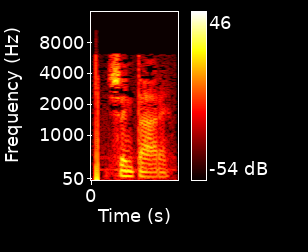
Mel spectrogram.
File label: "sentare", Veneto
